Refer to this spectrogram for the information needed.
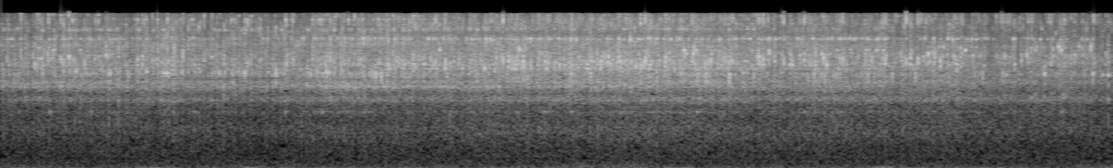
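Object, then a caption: Dried cactus wood rainstick. A hollow dried cactus-wood rainstick, held in one hand, has its ridged wood scratched and tapped by long nails. The result is a steady, dense, bright rattling hiss with almost no low end. It holds a fairly even level for the whole clip, with fine, closely packed clicks.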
